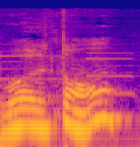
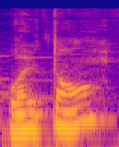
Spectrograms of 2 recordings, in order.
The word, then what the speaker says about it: Wolton: Er is ehm, nog niet zo lang geleden een interviewboek verschenen in Parijs van een Franse intellectueel, Dominique Walton. Wolton.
